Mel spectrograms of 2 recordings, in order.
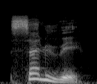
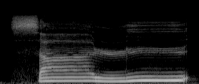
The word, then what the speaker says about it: saluer: Saluer. Okay, it can be quite difficult at the beginning. U here, saluer, saluer, saluer.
